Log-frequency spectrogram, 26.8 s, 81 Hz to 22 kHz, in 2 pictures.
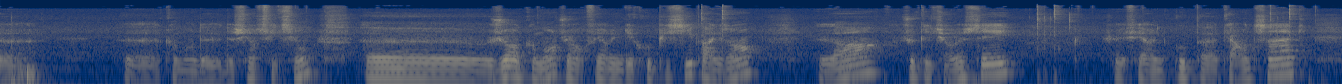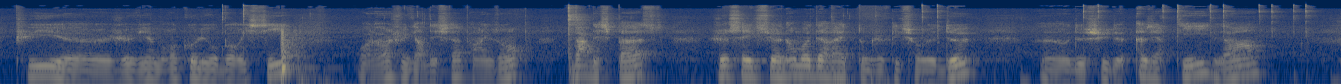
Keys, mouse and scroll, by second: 22.6 right click, 24.3 shift+right click, 25.5 right click.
